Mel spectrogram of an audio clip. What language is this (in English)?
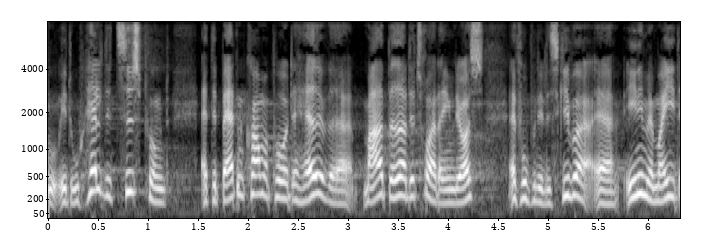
Danish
